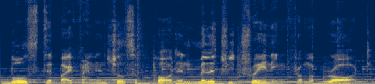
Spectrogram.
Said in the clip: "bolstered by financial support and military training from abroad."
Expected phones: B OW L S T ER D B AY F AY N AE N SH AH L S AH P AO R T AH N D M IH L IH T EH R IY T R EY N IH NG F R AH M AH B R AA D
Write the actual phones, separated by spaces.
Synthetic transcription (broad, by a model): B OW L S T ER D B AY F AY N AE N SH AH L S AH P AO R T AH N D M IH L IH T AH R IY T R EY N IH NG F R AH M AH B R AA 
